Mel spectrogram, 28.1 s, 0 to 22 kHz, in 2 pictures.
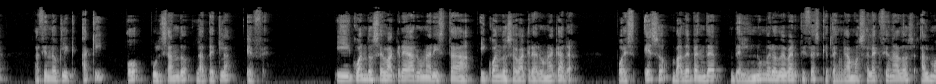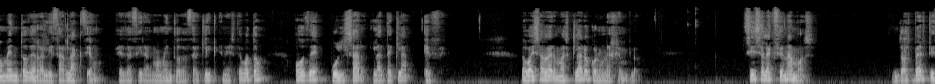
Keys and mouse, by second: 12.4-22.6 middle drag, 24.2-27.3 drag.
